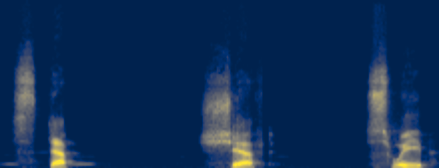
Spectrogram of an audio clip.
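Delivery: spaced single-word cues, calm; serene tai chi cues. Acted.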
